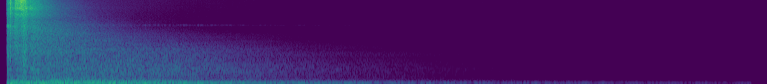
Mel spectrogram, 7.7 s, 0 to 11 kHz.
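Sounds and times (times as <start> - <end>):
cinematic trailer impact: 0.1 - 5.0.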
